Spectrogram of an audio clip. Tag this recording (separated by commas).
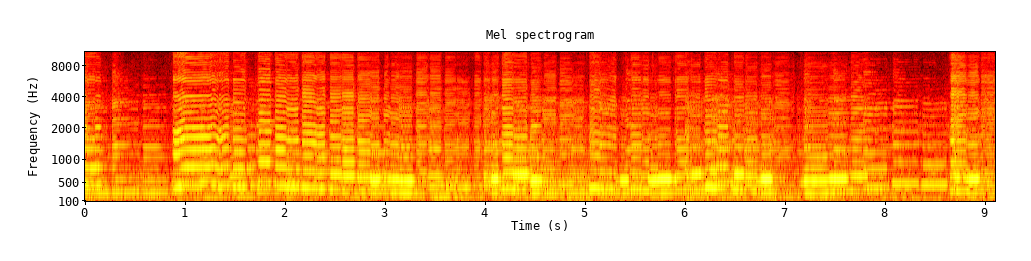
woodwind instrument, Musical instrument, Music, Saxophone, playing saxophone, Jazz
